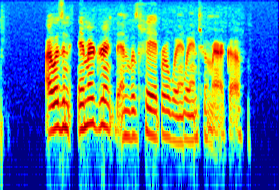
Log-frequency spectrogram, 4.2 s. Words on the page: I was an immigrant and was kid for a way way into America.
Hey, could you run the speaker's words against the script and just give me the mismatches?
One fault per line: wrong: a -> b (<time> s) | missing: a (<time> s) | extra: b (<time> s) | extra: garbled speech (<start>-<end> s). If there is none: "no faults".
no faults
